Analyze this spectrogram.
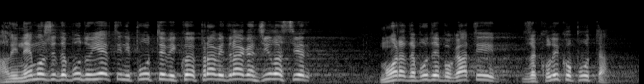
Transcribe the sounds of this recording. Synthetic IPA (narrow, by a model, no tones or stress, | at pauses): a̰line̞mo̞ʒe̞d̪abud̪uːjeft̪inipuːt̪e̞ʋikojepɾaʋid̪ɾaːɡand͡ʑilˠasje̞ɾ | mo̞ːɾad̪abud̪e̞bo̞ɡat̪iizako̞liko̞puːt̪a̰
